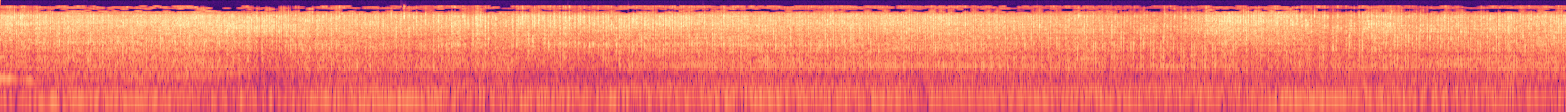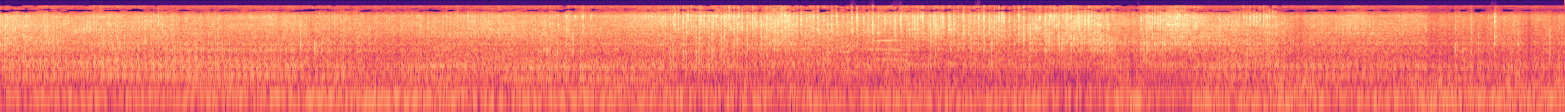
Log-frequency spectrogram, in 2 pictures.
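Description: A demolition derby car's engine running hard and steady at high revs as it pushes and spins its wheels in deep mud.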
